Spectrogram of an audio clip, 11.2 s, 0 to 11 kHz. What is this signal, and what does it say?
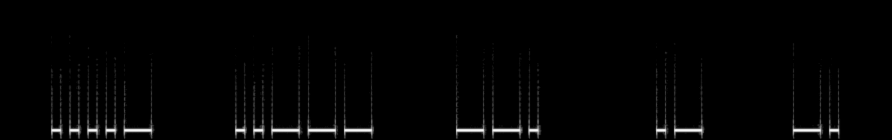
Morse code, heard as a keyed tone, about 10 wpm, spaced as for 5 wpm, 800 Hz. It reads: 42GAN
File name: LEZIONI / 9 2 ws 10wpm 4130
